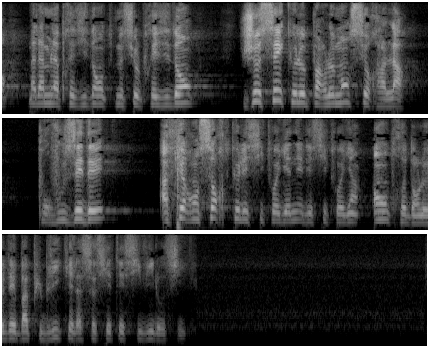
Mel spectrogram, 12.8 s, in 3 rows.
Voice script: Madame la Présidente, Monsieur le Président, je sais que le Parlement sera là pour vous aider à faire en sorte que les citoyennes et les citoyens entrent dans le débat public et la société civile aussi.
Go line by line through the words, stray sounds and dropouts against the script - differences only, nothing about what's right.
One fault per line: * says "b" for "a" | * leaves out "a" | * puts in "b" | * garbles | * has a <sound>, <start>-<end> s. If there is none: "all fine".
all fine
